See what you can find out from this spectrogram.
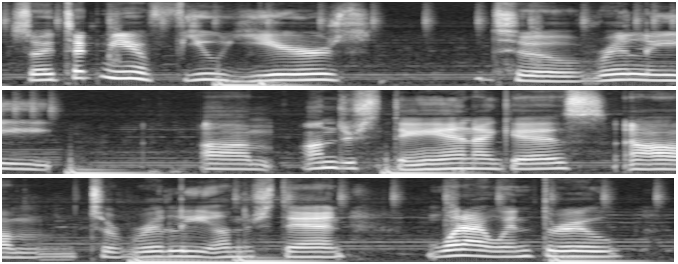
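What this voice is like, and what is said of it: Slightly emotional voice. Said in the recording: “I'm a little emotional when I talk about it now”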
